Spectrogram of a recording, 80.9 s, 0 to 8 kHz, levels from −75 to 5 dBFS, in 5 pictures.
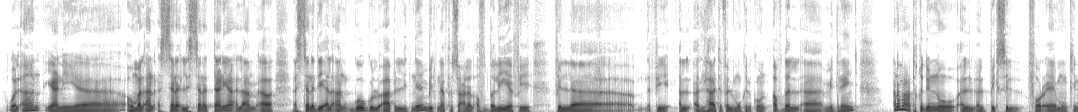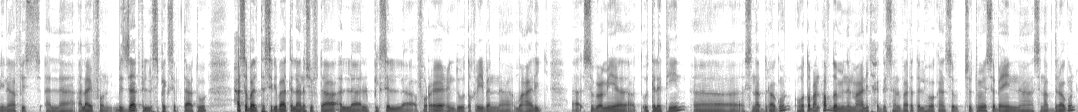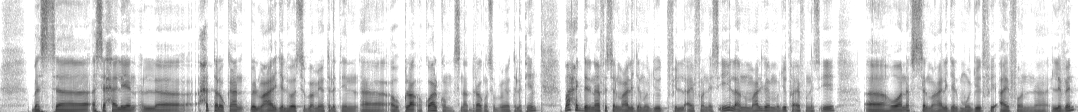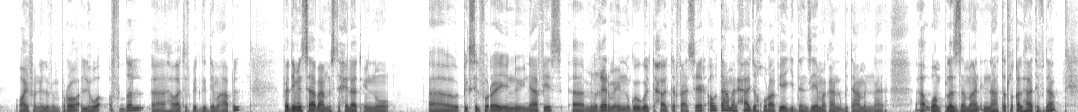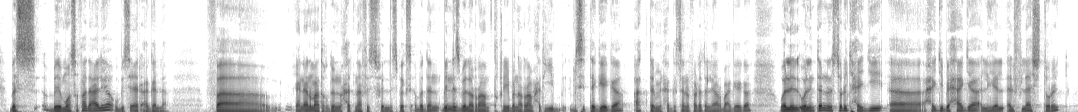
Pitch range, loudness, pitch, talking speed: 90-115 Hz, -20 LUFS, 105 Hz, 145 wpm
